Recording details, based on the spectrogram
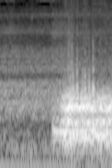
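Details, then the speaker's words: Asthmatic lung sounds on stethoscope, occurring mostly in the expiratory phase, contrasted with normal lung sounds near the bases; expiratory wheeze (asthma). "now here are asthmatic lung sounds notice that most of them occur in the expiration"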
